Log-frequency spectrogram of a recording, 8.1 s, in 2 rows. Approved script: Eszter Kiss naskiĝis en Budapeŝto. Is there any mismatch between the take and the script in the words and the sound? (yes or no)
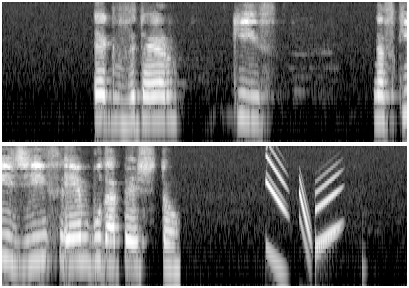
yes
